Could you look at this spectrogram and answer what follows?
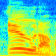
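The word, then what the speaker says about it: heir: 여러분, 이 상속자 영어로는 H-E-I-R, air라고 합니다. 공중에 이 공기도 air라고 하는데 발음이 똑같습니다.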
